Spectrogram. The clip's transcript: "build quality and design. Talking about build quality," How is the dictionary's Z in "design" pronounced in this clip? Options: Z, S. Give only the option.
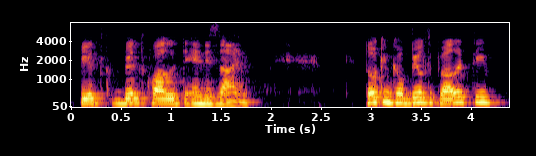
Z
